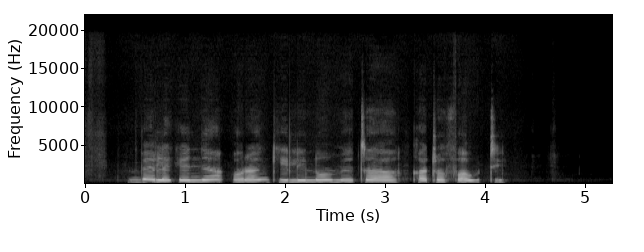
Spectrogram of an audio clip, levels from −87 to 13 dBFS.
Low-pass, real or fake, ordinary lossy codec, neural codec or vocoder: 19.8 kHz; fake; none; codec, 44.1 kHz, 7.8 kbps, DAC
